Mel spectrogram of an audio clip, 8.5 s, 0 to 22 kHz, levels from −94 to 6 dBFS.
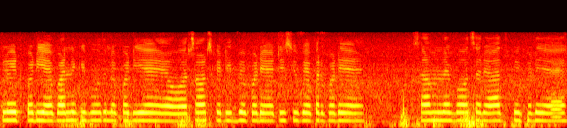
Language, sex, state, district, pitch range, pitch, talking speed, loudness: Hindi, female, Rajasthan, Bikaner, 240-250 Hz, 245 Hz, 170 wpm, -15 LUFS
